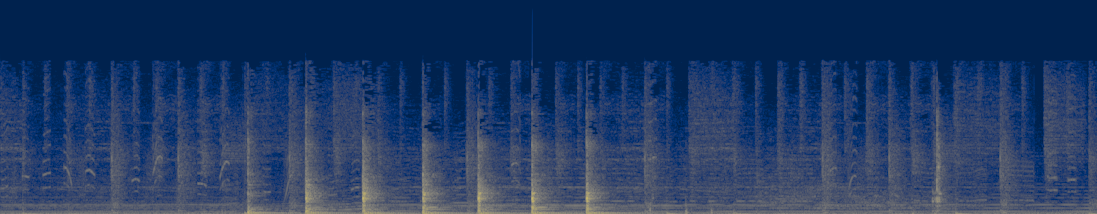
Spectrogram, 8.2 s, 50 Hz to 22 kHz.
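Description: Hammer striking a chisel set in the hub-side indents of a BMW 328i rear wheel, to break the wheel free from the hub it is stuck to: seven sharp strikes about two a second, then one more near the end, over background music.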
